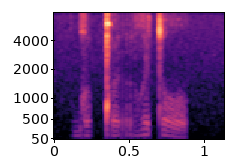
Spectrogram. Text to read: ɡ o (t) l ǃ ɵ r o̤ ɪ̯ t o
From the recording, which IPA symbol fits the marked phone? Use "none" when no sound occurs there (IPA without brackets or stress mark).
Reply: none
